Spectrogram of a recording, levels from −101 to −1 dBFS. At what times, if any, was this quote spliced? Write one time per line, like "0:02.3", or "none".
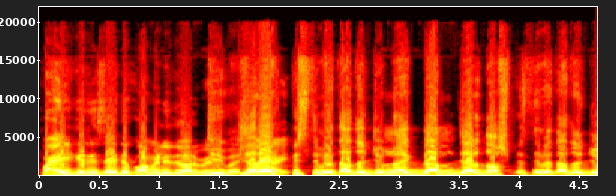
none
